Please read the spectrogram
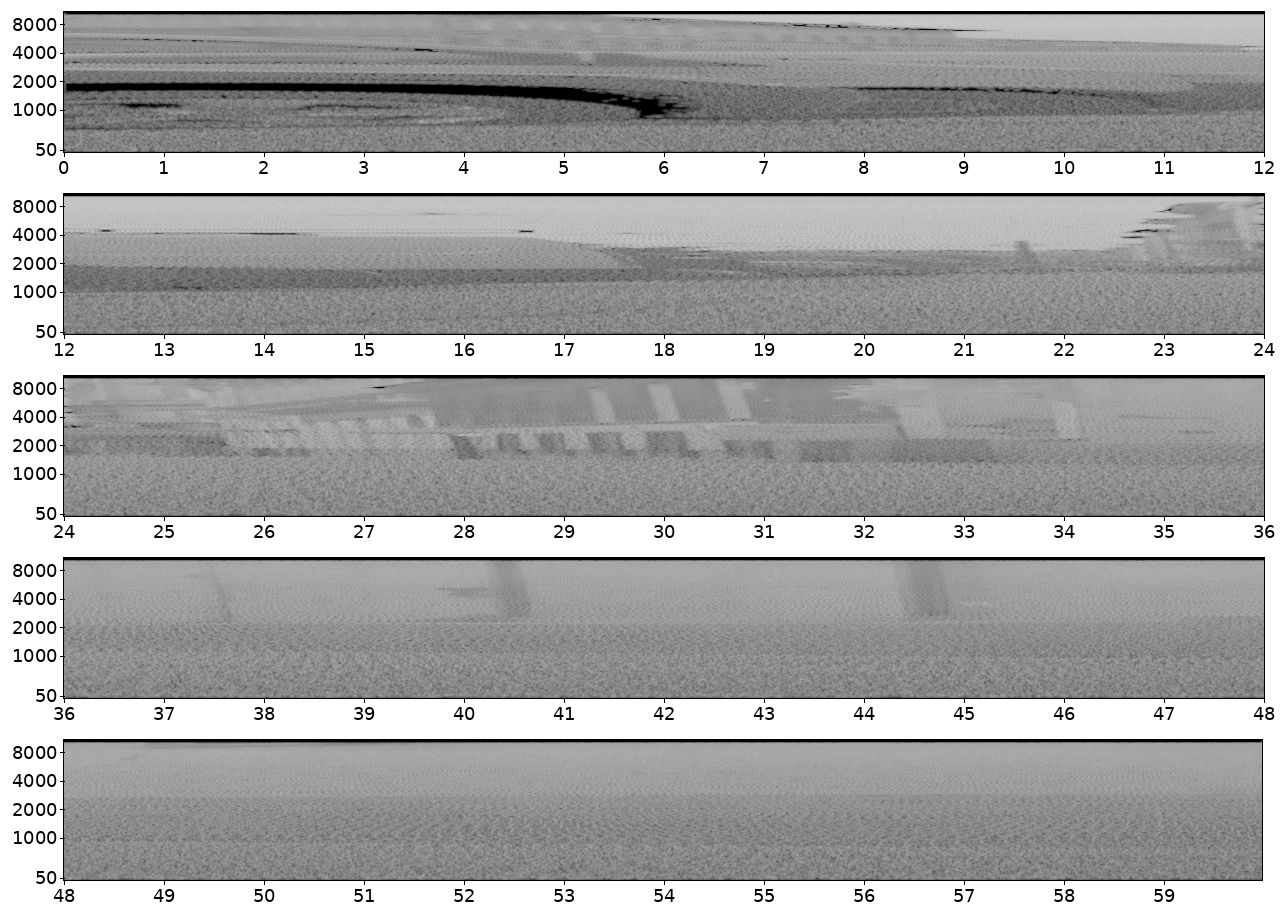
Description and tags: the sample is created out of an image from a place in vienna
image, Thalamus-Lab, synthesized, processed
